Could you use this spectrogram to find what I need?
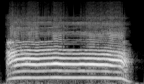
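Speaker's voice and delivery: loud, high, sustained "ah" scream. Acted. Teacher acting out a man running from a building, screaming. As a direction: let out one long, high yell. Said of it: "and he's screaming".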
